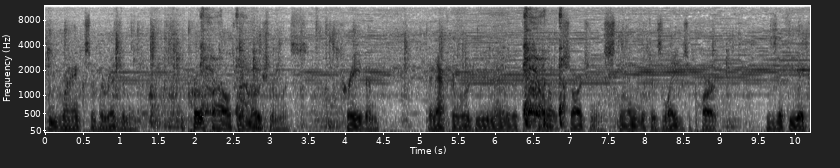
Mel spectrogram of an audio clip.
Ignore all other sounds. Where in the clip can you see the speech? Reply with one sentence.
The speech can be heard from 0.0 to 10.1 s.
